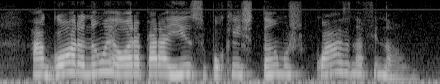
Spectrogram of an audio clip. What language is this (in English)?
Portuguese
